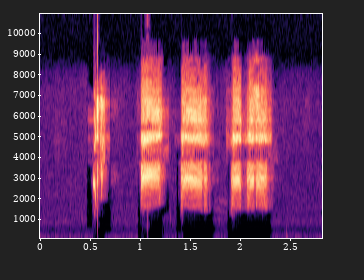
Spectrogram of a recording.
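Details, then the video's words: Black francolin calling, known locally as kala teetar: a short harsh opening note followed by three grating, buzzy, high-pitched notes, the last split in two, delivered in about two seconds against silence. "Kala teetar ki awaz.کالے تیتر کی آواز"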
